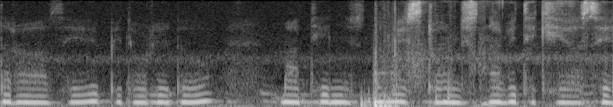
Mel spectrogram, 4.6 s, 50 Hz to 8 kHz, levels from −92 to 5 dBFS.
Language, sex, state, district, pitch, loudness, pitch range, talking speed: Nagamese, female, Nagaland, Dimapur, 190 Hz, -21 LUFS, 185-195 Hz, 170 wpm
